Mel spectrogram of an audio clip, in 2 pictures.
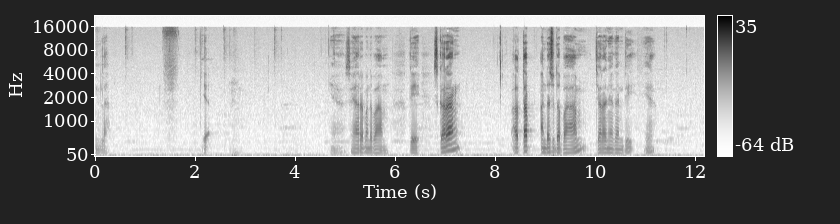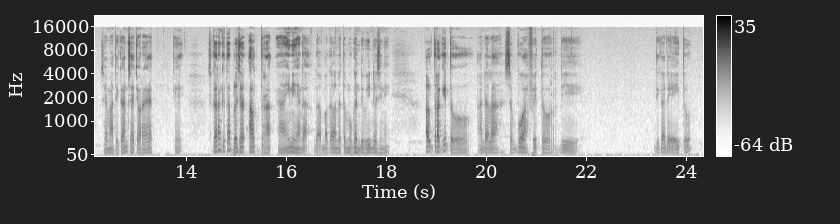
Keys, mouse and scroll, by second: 0.1 Tab, 1.6 Tab, 2.7 Tab, 3.8 Tab, 9.7-11.0 drag, 12.0 ctrl+b, 13.0 s, 14.0 click, 14.8-17.0 drag, 17.2 ctrl+b, 17.8 click, 20.5 click, 21.9 click, 23.8 click.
